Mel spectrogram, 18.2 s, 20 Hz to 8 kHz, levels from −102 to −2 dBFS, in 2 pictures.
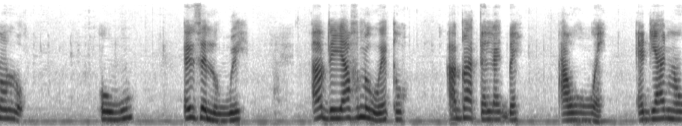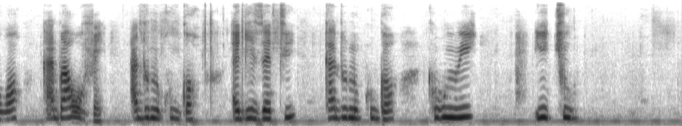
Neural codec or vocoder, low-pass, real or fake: codec, 44.1 kHz, 3.4 kbps, Pupu-Codec; 7.2 kHz; fake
